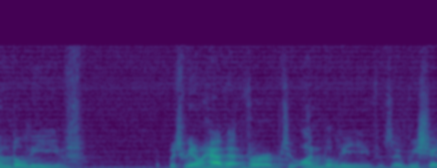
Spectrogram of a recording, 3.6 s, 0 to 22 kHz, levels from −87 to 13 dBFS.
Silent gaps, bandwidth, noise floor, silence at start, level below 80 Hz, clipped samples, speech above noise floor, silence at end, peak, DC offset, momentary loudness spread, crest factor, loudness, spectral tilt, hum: none; 16.5 kHz; -60 dBFS; 0 s; -66 dBFS; under 0.1%; 25 dB; 0 s; -12 dBFS; under 0.1%; 17 LU; 24 dB; -35 LUFS; -5 dB/octave; none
